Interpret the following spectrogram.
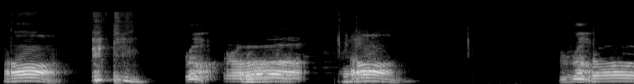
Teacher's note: ro tebal juga karena fathah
